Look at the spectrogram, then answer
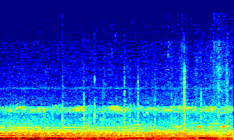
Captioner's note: crickets chirping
